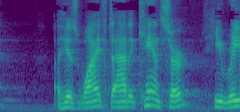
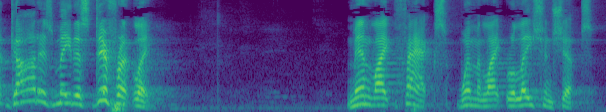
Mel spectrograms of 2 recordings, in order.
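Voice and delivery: ordinary delivery

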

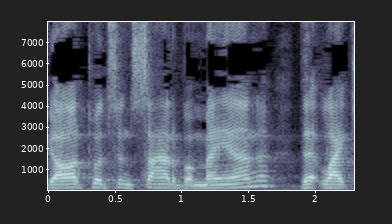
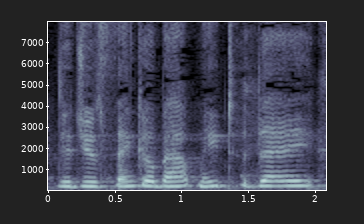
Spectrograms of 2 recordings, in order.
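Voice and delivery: high, soft mock-feminine voice; needy woman; 5 semitones higher, 6 dB quieter than usual. Wife wanting attention from her husband, mock needy. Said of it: "That's why women say".

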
